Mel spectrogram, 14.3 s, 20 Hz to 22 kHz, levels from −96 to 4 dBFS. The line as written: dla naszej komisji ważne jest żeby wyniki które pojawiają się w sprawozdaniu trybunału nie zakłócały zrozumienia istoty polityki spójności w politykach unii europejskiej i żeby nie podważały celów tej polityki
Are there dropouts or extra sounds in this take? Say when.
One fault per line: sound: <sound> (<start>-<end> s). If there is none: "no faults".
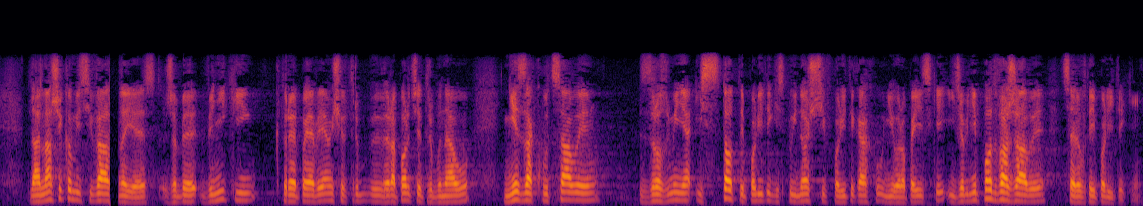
sound: dropout (1.4-1.5 s)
